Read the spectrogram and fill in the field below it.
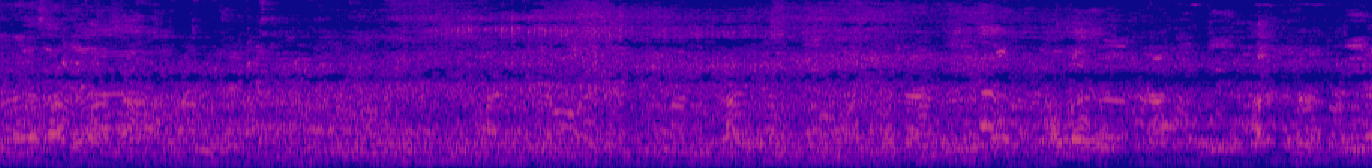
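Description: A large crowd of men chatters and calls out outdoors.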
